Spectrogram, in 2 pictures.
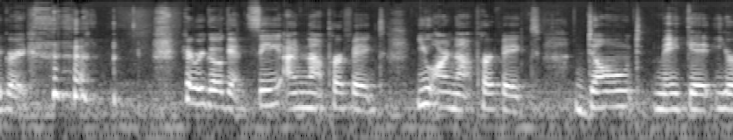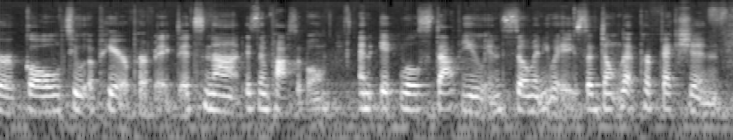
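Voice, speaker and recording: Trinidadian-accented woman vlogger, lowish voice, encouraging and laughing often, steady rumble underneath. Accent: Trinidadian mixed with New York. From Trinidad and Tobago. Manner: warm-hearted, encouraging, often laughing, restarts words. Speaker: video creator giving tips. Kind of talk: casual talk to camera.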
